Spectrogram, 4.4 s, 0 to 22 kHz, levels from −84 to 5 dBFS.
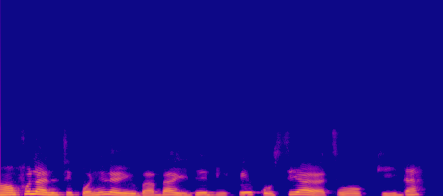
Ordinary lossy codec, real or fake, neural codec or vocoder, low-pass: none; fake; codec, 16 kHz, 2 kbps, X-Codec, HuBERT features, trained on balanced general audio; none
